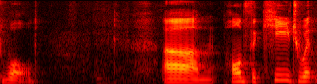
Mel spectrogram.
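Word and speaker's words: Weald: It's a Wold, right? W-E-A-L-D. I think it's Wold. Someone remind me. I think it's Welsh, so it's like it doesn't sound like how it's spelled. I think it's Wold.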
